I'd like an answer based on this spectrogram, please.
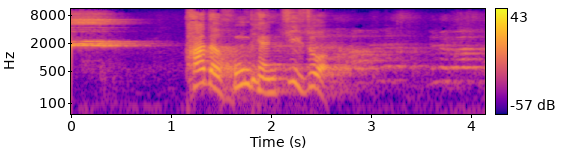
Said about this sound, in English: Premier Wen paused as a young Caucasian man in the back of the audience stood up and blew a whistle.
